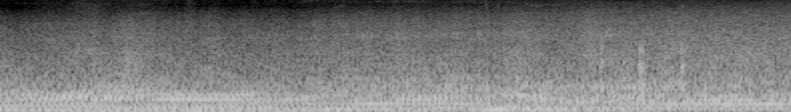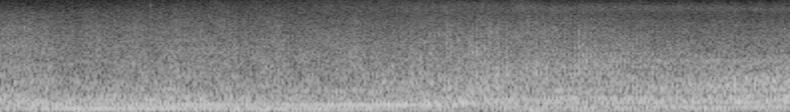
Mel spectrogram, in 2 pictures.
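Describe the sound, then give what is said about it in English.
A loud, steady mechanical drone of a helicopter overhead, with a low humming engine tone and rumbling rotor noise that holds constant throughout, no voices present. “It's a helicopter.”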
